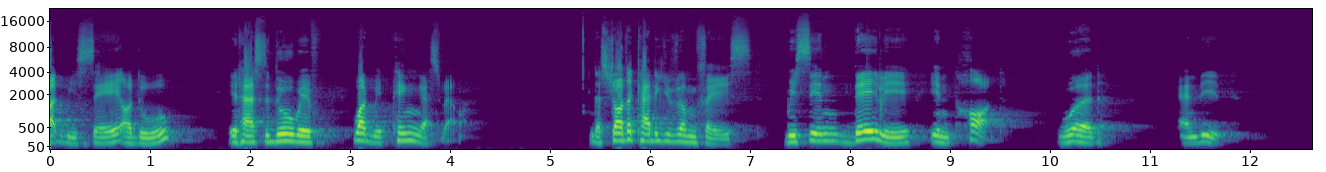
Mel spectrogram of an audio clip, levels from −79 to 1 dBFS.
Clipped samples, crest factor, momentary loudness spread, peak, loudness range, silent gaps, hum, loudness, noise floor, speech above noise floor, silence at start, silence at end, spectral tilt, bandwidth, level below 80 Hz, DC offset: under 0.1%; 18 dB; 16 LU; 0 dBFS; 6 LU; none; none; -17 LUFS; -76 dBFS; 59 dB; 0 s; 0.9 s; -5.5 dB/octave; 15.5 kHz; -68 dBFS; under 0.1%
